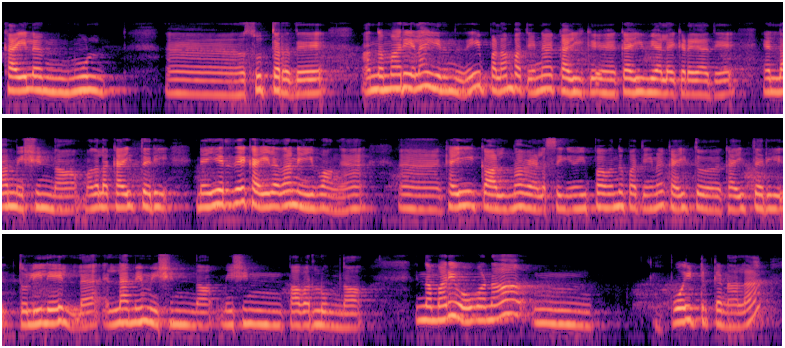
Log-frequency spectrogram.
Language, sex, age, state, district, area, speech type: Tamil, female, 45-60, Tamil Nadu, Salem, rural, spontaneous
